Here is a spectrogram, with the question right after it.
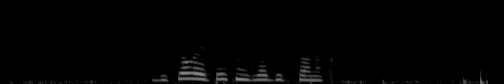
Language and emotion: Russian, neutral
